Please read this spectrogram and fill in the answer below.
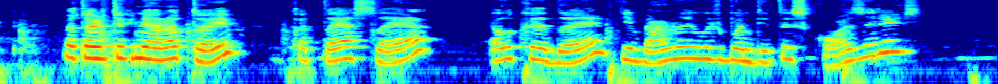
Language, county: Lithuanian, Alytus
